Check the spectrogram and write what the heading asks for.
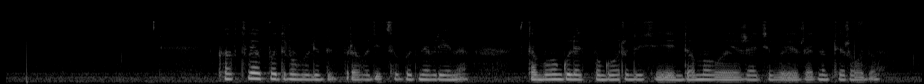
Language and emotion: Russian, neutral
